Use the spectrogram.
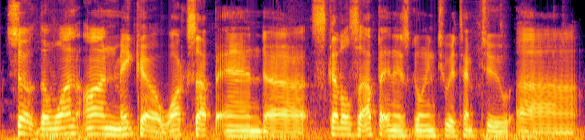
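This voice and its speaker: A man with a fairly low voice acts as game master at a tabletop session. He improvises the narration and rules calls, often pausing as he works things out. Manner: halting, deliberating delivery.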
